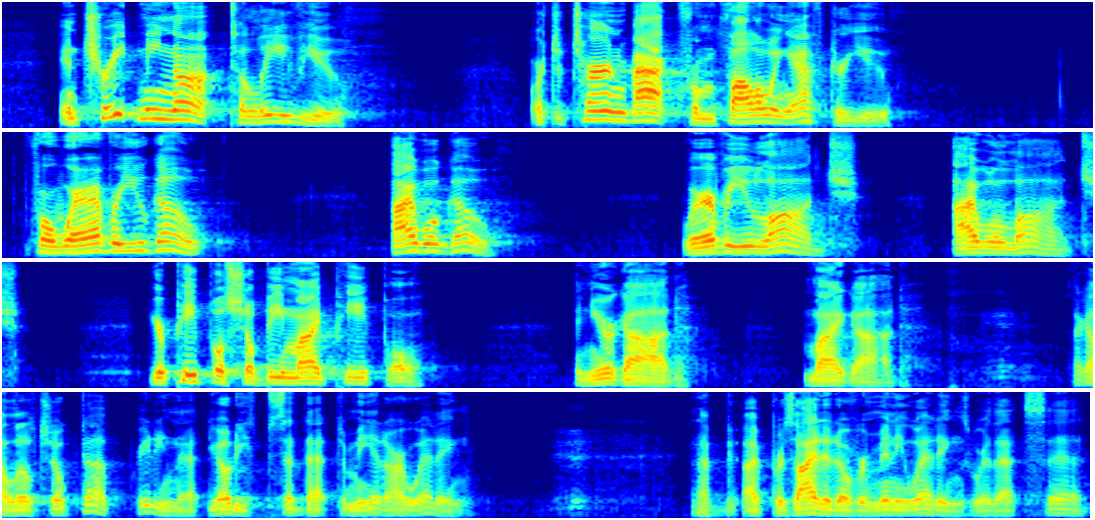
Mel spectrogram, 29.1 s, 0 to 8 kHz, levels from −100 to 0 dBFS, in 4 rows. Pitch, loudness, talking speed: 135 Hz, -24 LUFS, 130 wpm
